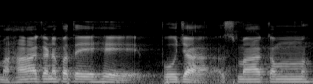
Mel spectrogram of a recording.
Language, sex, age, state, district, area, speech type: Sanskrit, male, 30-45, Karnataka, Shimoga, rural, spontaneous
